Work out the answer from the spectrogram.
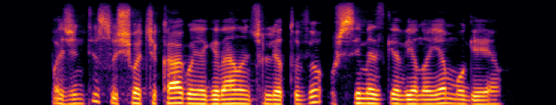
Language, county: Lithuanian, Panevėžys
